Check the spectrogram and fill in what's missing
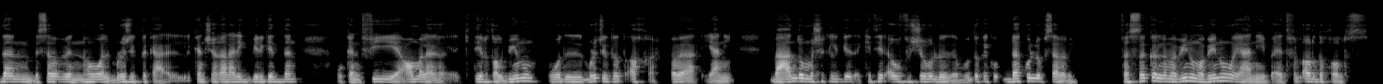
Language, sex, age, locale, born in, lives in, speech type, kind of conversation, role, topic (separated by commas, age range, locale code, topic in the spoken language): Arabic, male, 18-19, ar-EG, Egypt, Egypt, conversation, advice, user, إزاي أرجّع ثقة حد اتأذى بسبب غلطتي، وإيه الخطوات العملية اللي أعملها؟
